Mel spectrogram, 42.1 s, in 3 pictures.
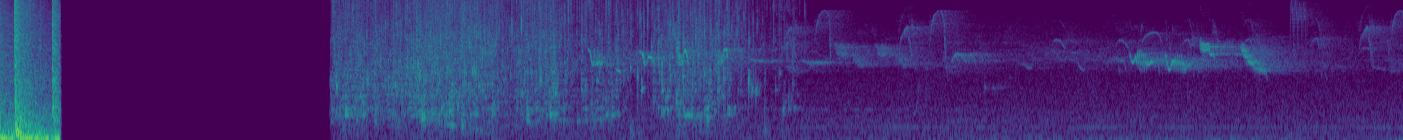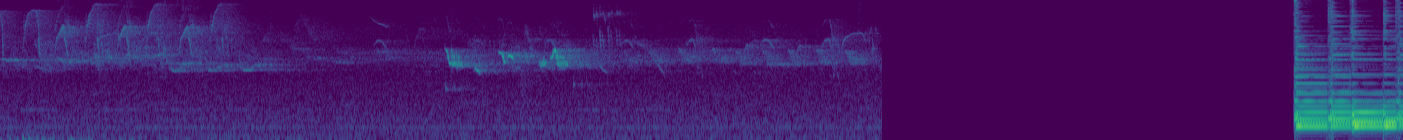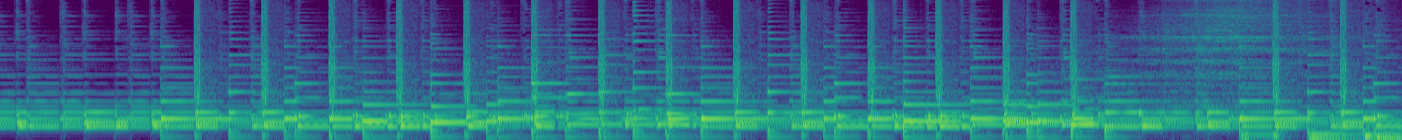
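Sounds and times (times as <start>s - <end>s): small birds chirping: 4.7s - 22.9s.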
